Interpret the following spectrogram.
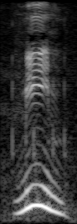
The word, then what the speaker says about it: meme: of mematic processes and they call it memes in the end because it's an analogy to genes it's like a little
